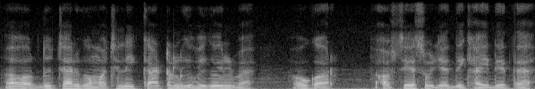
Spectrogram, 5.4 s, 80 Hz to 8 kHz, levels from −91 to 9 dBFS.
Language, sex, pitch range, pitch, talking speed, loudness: Bhojpuri, male, 115-140 Hz, 125 Hz, 190 wpm, -16 LUFS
